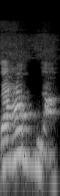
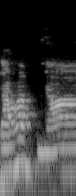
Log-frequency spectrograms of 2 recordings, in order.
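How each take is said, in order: First: The final vowel is short, not drawn out. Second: The final vowel is lengthened, drawn out. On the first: It means the women went. "টান দেওয়া যাবে না" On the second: It means we went. "আর এখানে একটু টান হবে"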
